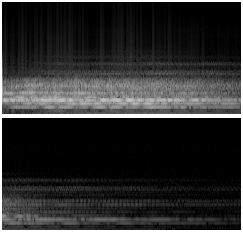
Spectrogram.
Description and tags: Ambient Synth Key (C Major)
This could also work as a pad if you raise the value of the attack. -Vanszi
C-Major, reverb, space, synth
